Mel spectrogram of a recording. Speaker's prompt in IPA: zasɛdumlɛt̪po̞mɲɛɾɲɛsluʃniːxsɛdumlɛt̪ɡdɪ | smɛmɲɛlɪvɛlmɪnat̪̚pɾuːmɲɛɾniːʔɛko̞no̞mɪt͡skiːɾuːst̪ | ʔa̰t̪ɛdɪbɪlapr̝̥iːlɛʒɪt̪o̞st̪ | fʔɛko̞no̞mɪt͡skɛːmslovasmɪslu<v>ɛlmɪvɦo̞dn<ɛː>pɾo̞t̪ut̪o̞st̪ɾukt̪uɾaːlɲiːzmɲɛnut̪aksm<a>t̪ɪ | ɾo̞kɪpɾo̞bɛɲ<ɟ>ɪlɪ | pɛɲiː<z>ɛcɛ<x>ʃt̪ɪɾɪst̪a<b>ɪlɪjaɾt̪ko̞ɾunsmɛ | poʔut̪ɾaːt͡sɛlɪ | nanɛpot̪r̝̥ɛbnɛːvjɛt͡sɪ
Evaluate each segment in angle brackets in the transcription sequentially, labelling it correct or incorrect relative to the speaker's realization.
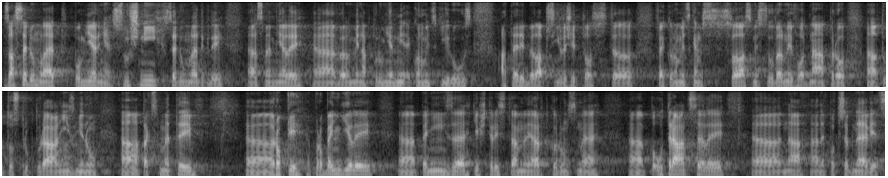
correct, incorrect: aː, incorrect: ɛ, correct, correct, correct, incorrect: m

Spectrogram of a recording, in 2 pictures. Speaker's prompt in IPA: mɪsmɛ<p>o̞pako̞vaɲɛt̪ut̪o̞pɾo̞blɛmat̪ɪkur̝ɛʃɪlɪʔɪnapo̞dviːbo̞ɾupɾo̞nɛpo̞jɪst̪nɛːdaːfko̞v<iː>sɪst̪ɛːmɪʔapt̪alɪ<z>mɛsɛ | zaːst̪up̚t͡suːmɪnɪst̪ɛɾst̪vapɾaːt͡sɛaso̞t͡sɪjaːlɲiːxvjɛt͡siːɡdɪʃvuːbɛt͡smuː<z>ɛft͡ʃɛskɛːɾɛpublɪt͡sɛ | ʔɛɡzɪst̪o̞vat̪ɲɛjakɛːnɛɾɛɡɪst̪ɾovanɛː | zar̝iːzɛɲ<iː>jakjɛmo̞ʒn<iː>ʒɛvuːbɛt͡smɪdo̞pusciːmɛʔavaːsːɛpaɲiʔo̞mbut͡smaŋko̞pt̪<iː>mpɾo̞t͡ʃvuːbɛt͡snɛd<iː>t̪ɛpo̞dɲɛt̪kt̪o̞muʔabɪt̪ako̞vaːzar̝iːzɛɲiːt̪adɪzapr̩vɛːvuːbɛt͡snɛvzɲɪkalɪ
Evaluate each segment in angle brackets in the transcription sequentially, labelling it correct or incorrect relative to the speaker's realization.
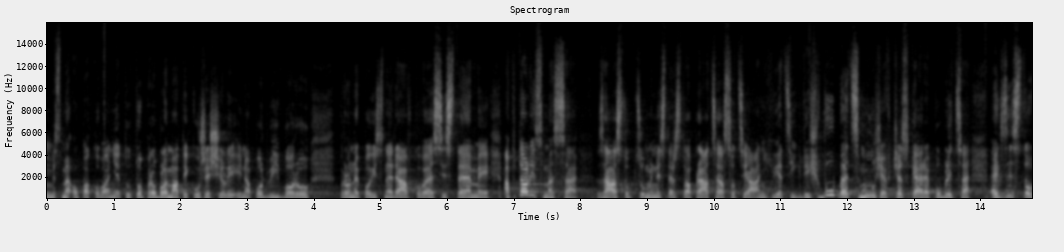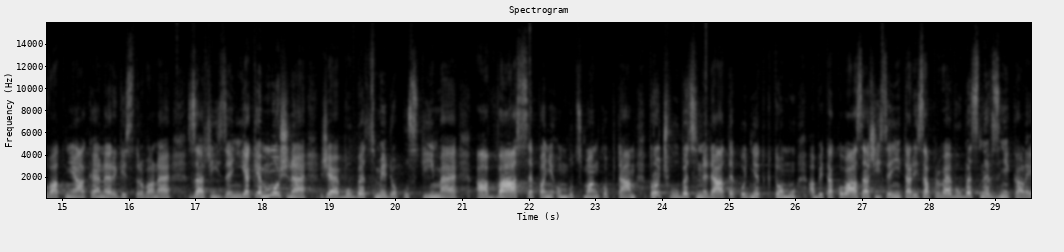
incorrect: ʔ, incorrect: ɛː, incorrect: s, incorrect: ʒ, correct, incorrect: ɛː, incorrect: aː, incorrect: aː

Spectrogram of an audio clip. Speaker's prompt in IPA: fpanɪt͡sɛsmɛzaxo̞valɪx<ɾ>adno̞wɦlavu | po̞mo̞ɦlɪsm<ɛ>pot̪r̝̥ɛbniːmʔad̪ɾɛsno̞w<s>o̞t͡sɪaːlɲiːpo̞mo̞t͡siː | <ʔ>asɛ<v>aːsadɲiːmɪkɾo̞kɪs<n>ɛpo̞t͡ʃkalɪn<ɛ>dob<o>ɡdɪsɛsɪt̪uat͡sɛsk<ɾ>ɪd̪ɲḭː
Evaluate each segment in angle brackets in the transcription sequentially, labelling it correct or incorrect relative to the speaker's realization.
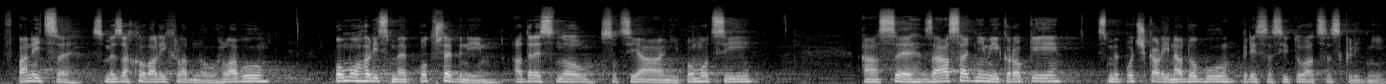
incorrect: l, correct, correct, correct, incorrect: z, incorrect: m, incorrect: a, incorrect: u, incorrect: l

